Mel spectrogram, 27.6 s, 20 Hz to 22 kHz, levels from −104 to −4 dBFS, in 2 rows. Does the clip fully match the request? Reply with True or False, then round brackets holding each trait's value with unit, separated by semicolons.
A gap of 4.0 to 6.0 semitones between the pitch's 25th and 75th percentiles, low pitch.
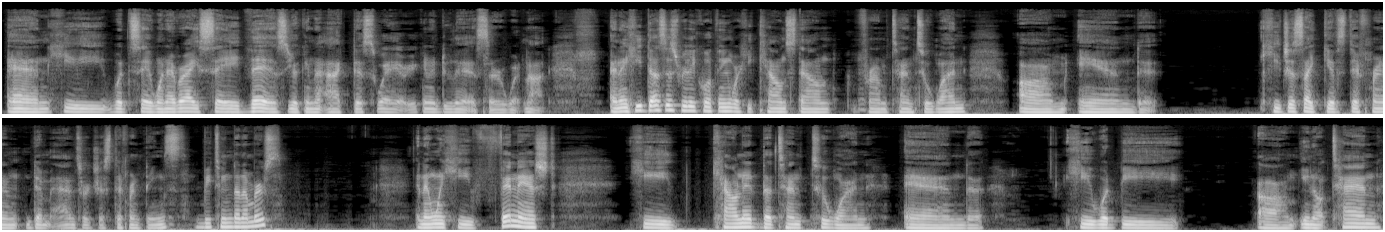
False (2.8 semitones; 110 Hz)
